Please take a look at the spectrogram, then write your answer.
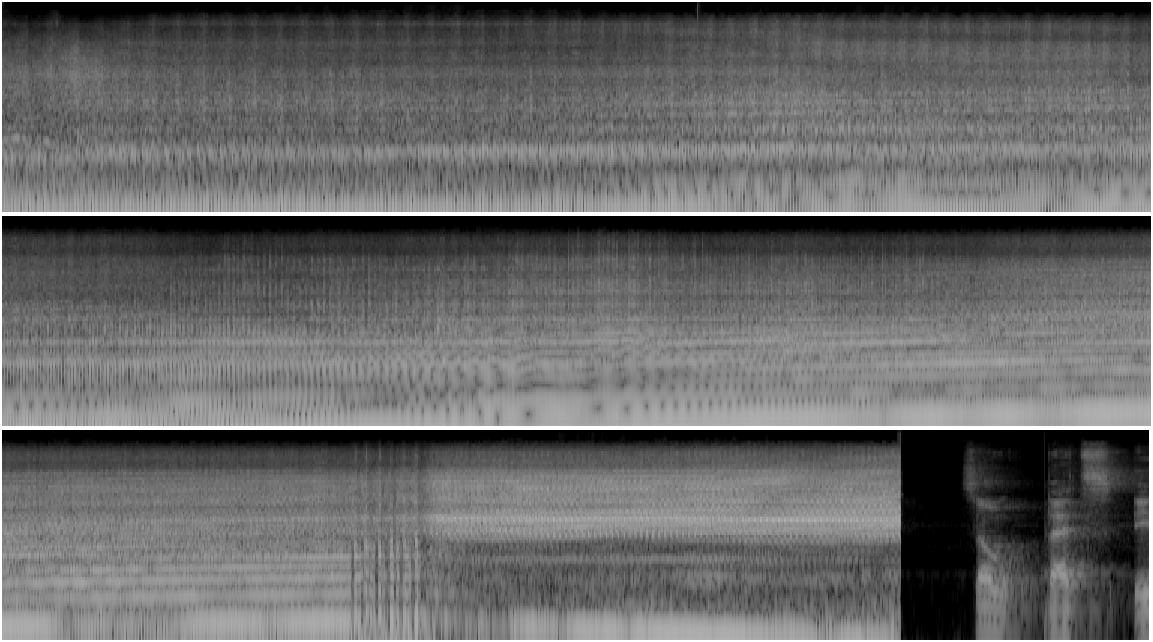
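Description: A Toyota GR Yaris engine on a dyno after an ECU remap, droning loudly as it climbs steadily through the revs for many seconds, then abruptly drops off and falls nearly silent.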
